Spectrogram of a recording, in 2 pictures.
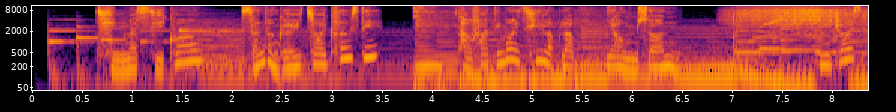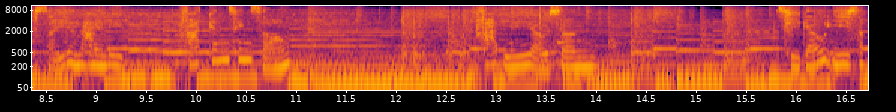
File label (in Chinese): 粵語女聲; Rejoice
